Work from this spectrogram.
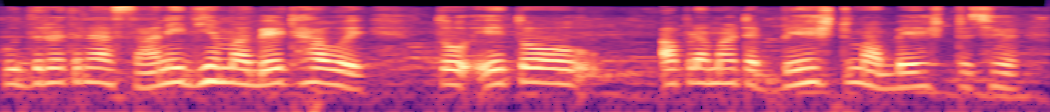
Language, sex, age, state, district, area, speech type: Gujarati, female, 45-60, Gujarat, Junagadh, urban, spontaneous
